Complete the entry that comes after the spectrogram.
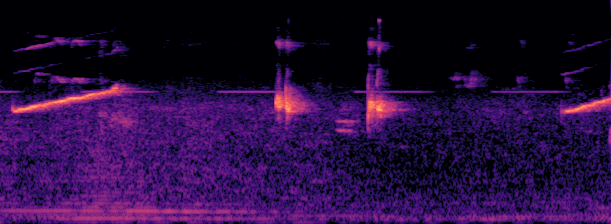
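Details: Oriental magpie-robin song to spur a quiet bird: one long rising whistle, two short harsh notes, then another rising whistle beginning, over a faint low hum.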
